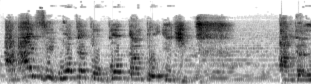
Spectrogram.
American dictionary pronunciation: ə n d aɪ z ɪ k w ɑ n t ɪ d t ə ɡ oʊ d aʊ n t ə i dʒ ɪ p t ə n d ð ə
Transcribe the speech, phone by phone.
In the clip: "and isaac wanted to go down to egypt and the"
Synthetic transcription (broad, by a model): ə n aɪ z ɪ k w ɑ n t ɪ d t ə ɡ oʊ d aʊ n t ə i dʒ ɪ p t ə n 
